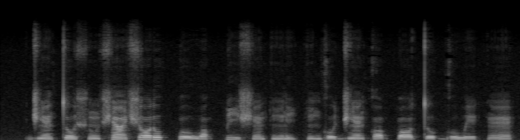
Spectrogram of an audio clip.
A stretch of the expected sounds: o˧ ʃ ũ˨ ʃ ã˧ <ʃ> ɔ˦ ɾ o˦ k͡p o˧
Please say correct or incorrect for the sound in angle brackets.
correct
